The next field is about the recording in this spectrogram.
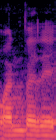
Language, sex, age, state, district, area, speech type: Tamil, male, 18-30, Tamil Nadu, Viluppuram, urban, read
